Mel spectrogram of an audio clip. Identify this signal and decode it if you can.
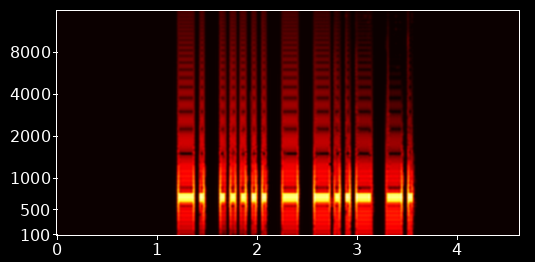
Morse code, heard as a keyed tone, about 22 wpm, 700 Hz. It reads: N5TXN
